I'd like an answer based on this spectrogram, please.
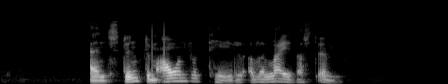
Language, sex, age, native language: Icelandic, male, 30-39, Icelandic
